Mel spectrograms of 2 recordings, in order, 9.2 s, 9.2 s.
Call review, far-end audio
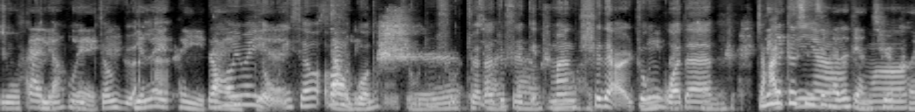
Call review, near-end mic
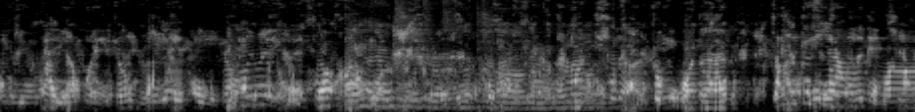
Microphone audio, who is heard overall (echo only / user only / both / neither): both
